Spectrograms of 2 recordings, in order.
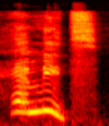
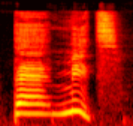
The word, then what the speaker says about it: permit: what as a verb if such word function as well as a noun automatically it's the first syllable that will be stressed but if such word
